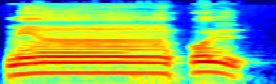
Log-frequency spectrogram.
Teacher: نون ساکن میں اخفا ہوگا کیونکہ نون ساکن کے بعد حروف اخفا میں سے کاف آ رہا ہے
